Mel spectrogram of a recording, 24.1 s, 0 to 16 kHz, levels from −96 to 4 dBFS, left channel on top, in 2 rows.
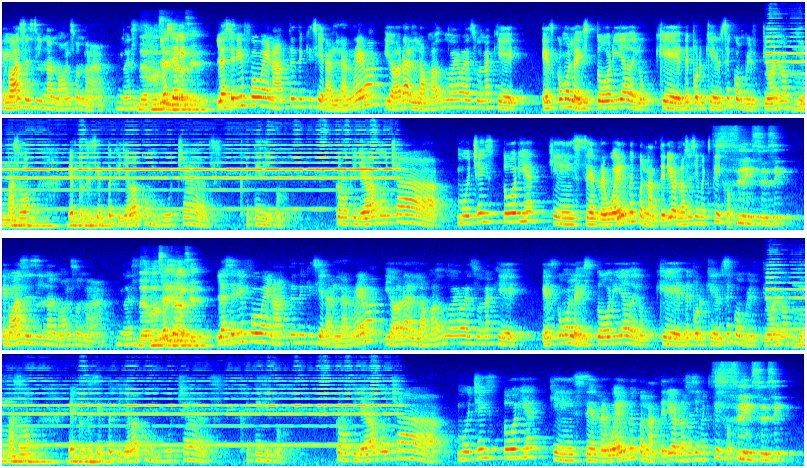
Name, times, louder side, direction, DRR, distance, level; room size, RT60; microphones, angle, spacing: voice 1, 0.0-2.0 2.4-2.8 3.2-7.7 8.1-12.5 12.7-13.6 13.9-15.3 15.8-16.3 17.1-18.6 18.9-20.0 20.3-23.0, left 3 dB, 65° left, 7 dB, 0.6 m, -23 dB
voice 2, 2.0-2.9 11.8-12.7 13.0-13.5 23.0-23.7, right 1 dB, 25° right, -3 dB, 1.5 m, -24 dB
sound 1, 11.4-18.1, left 6 dB, 10° left, 0.8 m, -25 dB
7.4 x 3.6 x 4.1 m, 0.83 s
head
